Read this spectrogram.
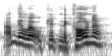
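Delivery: ordinary delivery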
